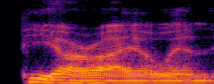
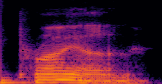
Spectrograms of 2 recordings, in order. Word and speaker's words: prion: discovery with the birds and pronounce p-r-i-o-n as prion for the infectious prion uh and leave prion for the birds now there are people who pronounce it prion and i can't control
